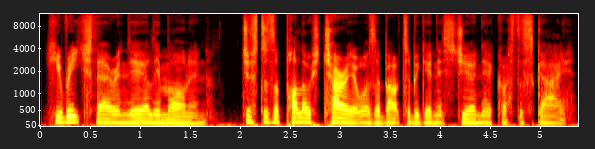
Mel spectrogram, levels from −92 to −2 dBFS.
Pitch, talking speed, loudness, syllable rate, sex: 120 Hz, 225 wpm, -22 LUFS, 6.3 syllables/s, male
